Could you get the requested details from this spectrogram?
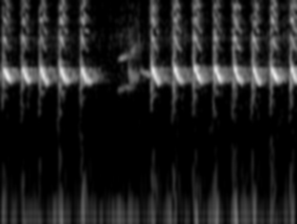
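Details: ['A male Black-winged myna sings in the morning, repeating sharp chirped notes about five a second in two runs split by a brief pause, about thirteen notes in all.']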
